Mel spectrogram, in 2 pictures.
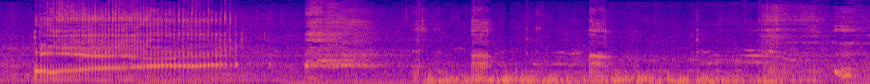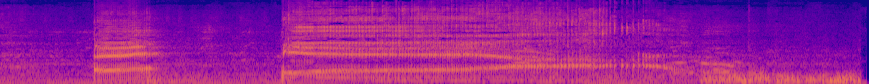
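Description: Several long, drawn-out voiced belches with talking in the background, deliberate loud burping.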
